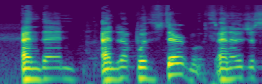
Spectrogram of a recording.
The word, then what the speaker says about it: Darachat: Now, obviously, the E is silent, but it still carries that mooth sound from vermouth, right? Yeah. So, and I just thought, it looks like mouth, but it's not like that.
